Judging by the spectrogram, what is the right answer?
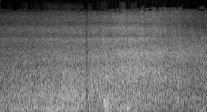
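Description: Atlantic surf washes onto Sunset Beach in a steady, full roar of breaking waves, with wind buffeting the microphone and nobody talking.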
